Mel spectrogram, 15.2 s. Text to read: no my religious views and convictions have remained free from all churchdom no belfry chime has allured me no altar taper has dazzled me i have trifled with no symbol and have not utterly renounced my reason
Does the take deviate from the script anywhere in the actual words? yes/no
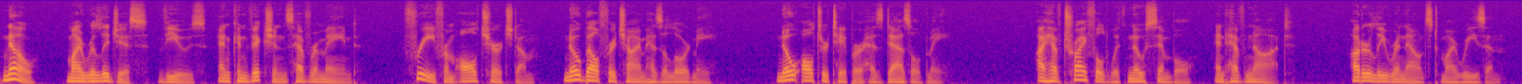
no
